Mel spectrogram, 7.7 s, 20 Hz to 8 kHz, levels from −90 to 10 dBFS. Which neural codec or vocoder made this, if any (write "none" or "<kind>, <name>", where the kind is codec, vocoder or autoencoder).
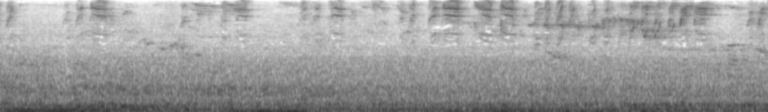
none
